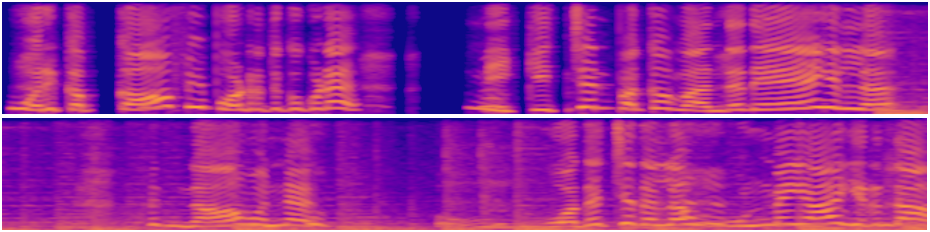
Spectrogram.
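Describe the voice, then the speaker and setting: An actress playing a scheming mother-in-law accused of cruelty, wailing her protests, over loud serial music. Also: extremely high pitch, expressive, slow pace, pauses often, full character voice. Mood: indignant pleading. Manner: wailing protests, frequent cries of dismay.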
